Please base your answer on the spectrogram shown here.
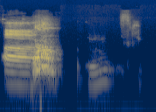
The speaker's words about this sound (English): I have a rescue dog, so that's what all the freaking noise has been about.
